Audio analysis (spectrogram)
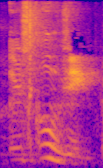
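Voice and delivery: lightly voiced bouncy Tigger; a hint of excited Tigger at the mirror. Tigger after acorns.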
